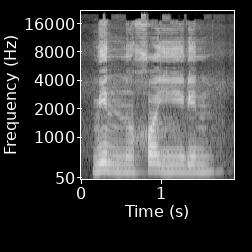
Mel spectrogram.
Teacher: Membacanya dengan jelas tanpa dengung. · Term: izhar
